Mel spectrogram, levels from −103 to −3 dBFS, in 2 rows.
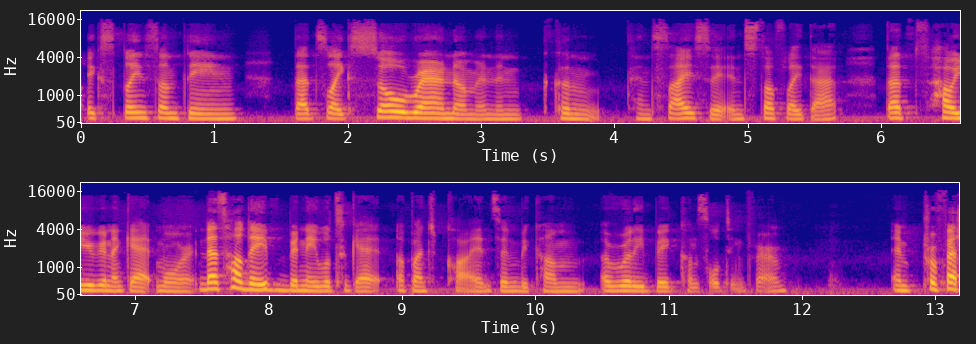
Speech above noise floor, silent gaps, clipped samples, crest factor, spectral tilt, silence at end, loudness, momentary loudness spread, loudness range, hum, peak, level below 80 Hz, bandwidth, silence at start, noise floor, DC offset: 29 dB; none; under 0.1%; 20 dB; -6 dB/octave; 0 s; -24 LUFS; 16 LU; 7 LU; none; -4 dBFS; -60 dBFS; 15.5 kHz; 0.05 s; -52 dBFS; under 0.1%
